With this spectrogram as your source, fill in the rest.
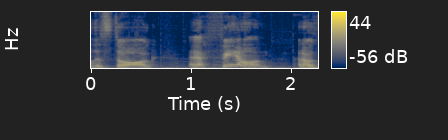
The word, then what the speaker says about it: Fionn: So I was like, it's pronounced Fionn. You've been calling that dog the wrong name the whole time.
